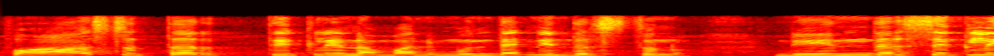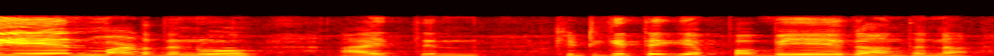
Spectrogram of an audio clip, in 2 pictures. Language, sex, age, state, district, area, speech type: Kannada, female, 60+, Karnataka, Bidar, urban, spontaneous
